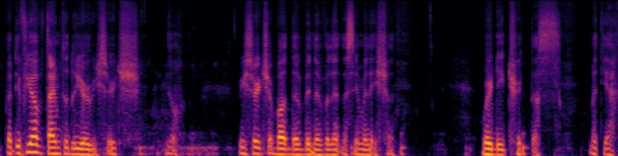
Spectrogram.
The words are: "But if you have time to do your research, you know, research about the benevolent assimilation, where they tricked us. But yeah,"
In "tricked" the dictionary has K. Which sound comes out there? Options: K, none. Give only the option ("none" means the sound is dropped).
K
